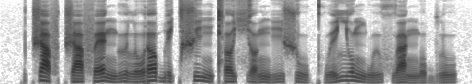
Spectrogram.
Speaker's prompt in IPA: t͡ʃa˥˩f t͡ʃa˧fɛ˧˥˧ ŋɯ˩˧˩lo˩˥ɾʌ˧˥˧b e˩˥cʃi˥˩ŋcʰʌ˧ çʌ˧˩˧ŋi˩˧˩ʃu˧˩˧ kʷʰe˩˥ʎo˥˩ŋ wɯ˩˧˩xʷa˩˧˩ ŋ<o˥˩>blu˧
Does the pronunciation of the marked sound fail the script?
yes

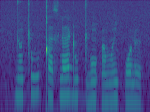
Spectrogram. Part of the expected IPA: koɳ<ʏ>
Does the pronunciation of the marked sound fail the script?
no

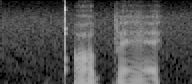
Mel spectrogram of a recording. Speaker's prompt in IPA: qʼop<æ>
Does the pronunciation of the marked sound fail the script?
yes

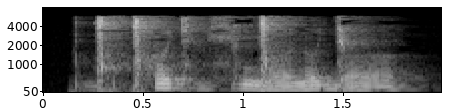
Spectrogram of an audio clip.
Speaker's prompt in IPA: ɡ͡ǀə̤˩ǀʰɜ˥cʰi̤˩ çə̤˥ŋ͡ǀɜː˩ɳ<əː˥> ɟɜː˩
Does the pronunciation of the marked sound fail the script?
no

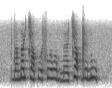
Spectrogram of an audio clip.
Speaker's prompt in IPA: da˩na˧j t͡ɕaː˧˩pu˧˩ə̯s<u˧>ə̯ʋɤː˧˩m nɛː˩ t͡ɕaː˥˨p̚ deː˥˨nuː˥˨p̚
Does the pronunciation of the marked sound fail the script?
no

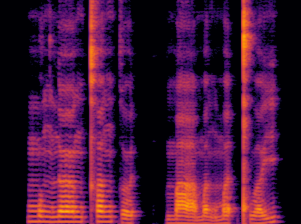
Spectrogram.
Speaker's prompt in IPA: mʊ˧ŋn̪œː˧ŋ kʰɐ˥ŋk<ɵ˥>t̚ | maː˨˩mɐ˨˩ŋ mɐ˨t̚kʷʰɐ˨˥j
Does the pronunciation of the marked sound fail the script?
yes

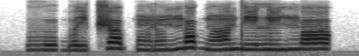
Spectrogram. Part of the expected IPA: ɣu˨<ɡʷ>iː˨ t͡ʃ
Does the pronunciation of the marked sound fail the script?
no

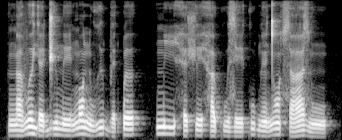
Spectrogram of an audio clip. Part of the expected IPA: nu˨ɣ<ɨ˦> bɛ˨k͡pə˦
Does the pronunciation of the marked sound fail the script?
no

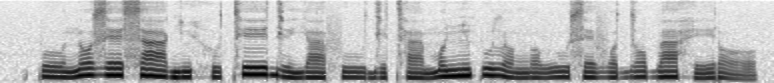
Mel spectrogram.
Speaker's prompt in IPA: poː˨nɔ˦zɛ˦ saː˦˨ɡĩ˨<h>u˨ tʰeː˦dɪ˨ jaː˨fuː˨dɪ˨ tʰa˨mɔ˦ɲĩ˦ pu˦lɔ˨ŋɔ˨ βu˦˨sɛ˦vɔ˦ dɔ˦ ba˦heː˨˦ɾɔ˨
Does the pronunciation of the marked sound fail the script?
no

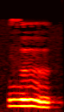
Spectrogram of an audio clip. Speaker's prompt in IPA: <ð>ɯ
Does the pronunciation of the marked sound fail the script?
no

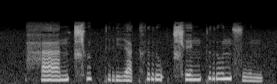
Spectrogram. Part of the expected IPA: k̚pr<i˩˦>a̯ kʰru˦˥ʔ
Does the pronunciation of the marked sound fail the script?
no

